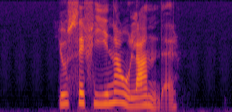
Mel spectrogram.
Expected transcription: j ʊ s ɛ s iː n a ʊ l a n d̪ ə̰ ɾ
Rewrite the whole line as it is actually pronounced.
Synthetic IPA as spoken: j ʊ s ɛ f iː n a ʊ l a n d̪ ə̰ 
